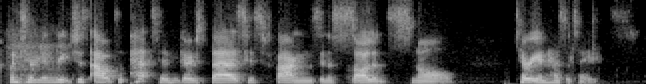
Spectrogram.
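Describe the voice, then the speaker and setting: A woman's voice: fairly low pitch, steady tone, a little slow, a bit bright, poor audio. A woman reading scripted narration and stage directions in an amateur table read.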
